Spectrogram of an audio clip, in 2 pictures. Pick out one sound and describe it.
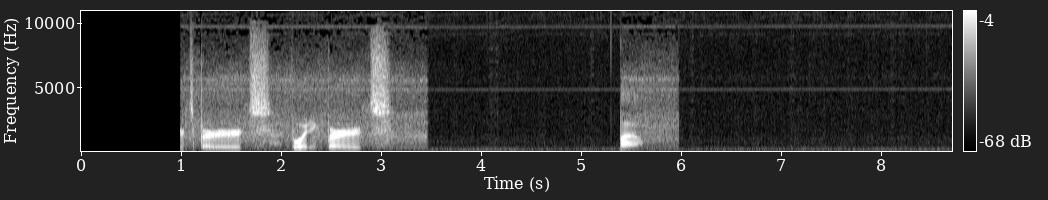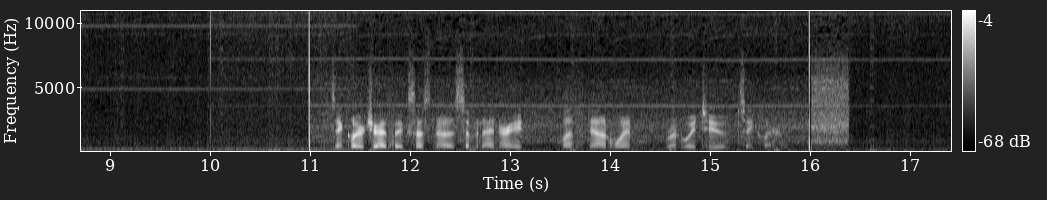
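A man speaks calmly over an aircraft radio headset.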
